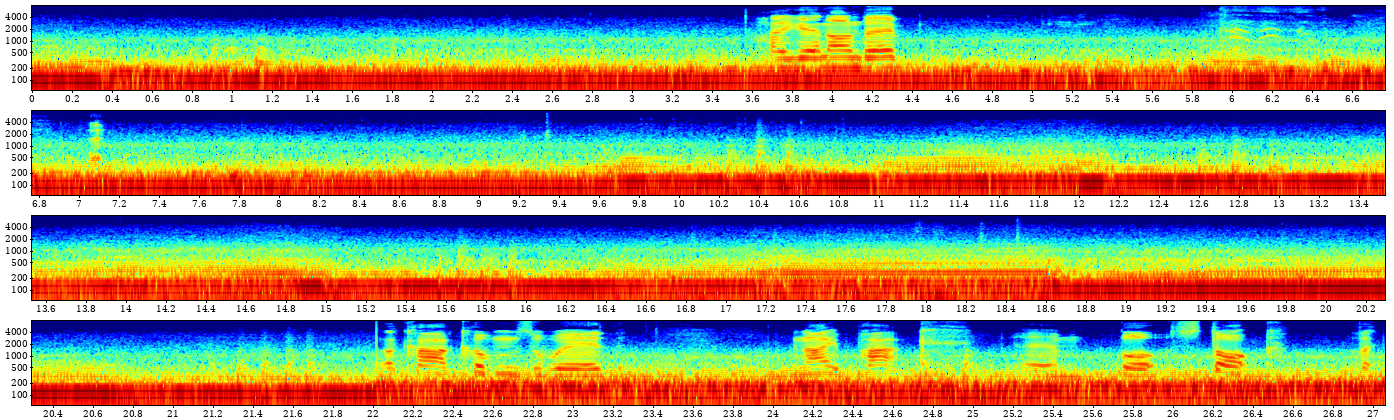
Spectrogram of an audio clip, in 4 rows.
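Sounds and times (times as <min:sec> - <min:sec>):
car engine drone from inside: 0:00.0 - 0:27.0.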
